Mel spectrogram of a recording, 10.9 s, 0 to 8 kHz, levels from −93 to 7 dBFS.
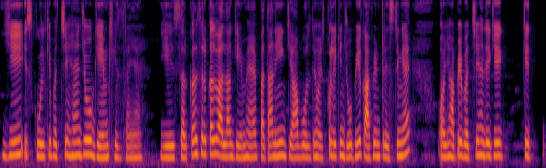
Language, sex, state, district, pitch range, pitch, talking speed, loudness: Hindi, female, Bihar, Supaul, 210-235 Hz, 220 Hz, 205 wpm, -25 LUFS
